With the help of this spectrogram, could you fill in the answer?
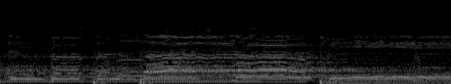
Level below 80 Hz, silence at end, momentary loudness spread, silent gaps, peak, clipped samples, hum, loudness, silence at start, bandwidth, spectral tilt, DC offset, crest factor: -62 dBFS; 0 s; 5 LU; none; -30 dBFS; under 0.1%; none; -44 LUFS; 0 s; 15.5 kHz; -6.5 dB/octave; under 0.1%; 14 dB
